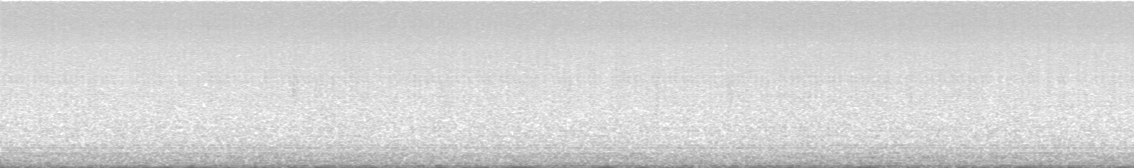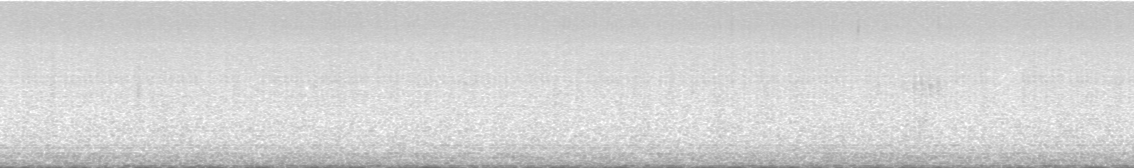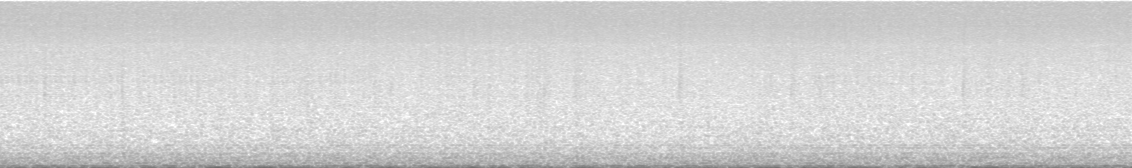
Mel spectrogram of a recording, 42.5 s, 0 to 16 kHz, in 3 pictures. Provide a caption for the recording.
QUIET CLASSROOM ROOMTONE 01
Quiet roomtone of a classroom recorded with a Tascam DR-40
quiet, ambience, roomtone, classroom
